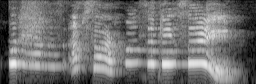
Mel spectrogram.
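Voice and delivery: very high, baffled squeal; real disbelief sending the voice way up; high-pitched excitement. Real, not acted. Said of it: "I get higher when I get excited".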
